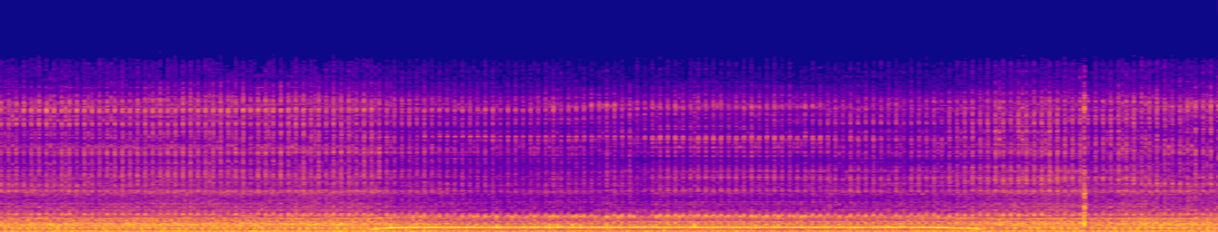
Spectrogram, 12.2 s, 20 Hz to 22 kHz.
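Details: 2005 Chevrolet Tahoe, new power steering pump knocks about twice a second at idle with a strained whine under steering or brake load, louder as fluid warms, gone with throttle; valve and steering box replaced, hydroboost bypassed, no fix.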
